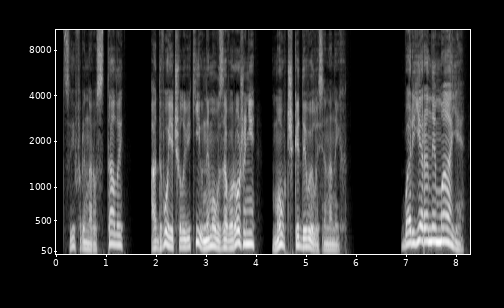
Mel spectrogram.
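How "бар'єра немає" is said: very high, jubilant, joyful shout. Watching the numbers climb, one of two men shouts out, a joyful shout. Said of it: "радісно закричав Твісел".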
